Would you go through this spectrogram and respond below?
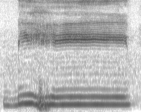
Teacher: ہا کی آواز کو اقصی الحلق سے ادا کریں گے، مگر اگر ہم اس کو وقف کریں گے تو یہاں پر ہم ہا کو ساکن کر دیں گے.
